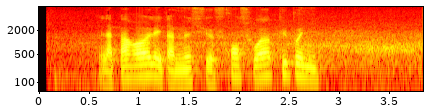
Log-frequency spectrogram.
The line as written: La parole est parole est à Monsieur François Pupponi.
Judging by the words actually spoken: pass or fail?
fail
